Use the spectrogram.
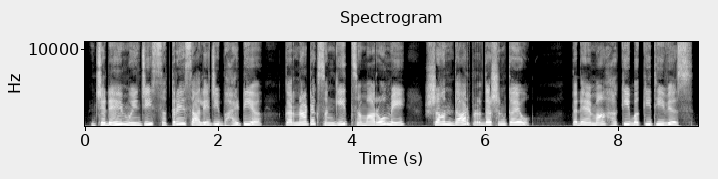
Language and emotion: Sindhi, surprised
